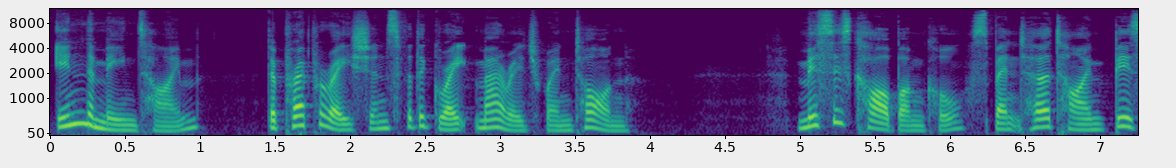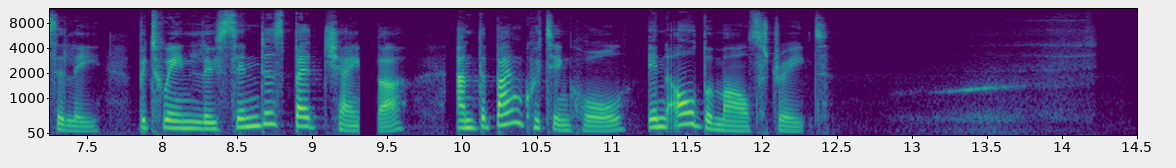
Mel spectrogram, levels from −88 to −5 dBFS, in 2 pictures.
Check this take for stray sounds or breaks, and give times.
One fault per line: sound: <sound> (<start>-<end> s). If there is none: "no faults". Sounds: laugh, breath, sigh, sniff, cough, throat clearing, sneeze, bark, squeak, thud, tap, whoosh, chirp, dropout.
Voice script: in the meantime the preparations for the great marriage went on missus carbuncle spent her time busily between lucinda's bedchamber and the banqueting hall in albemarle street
sound: dropout (9.3-9.4 s)
sound: breath (12.8-14.3 s)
